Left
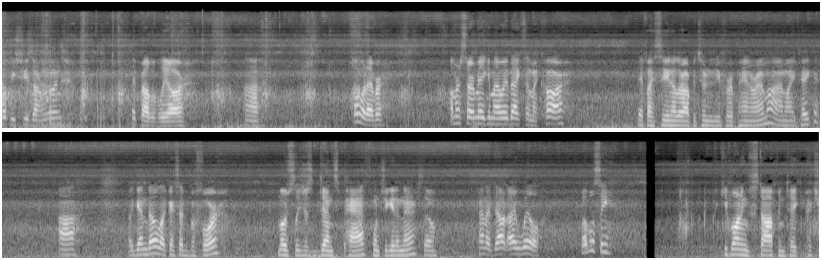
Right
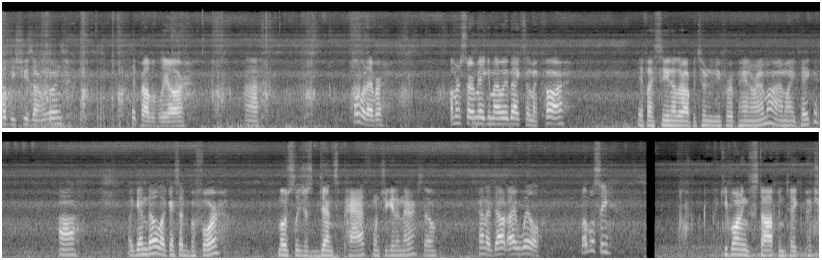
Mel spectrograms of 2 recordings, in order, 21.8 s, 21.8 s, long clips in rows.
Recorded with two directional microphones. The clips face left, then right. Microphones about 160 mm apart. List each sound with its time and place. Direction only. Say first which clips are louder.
0.0 s speech: right 1 dB; 5° right (ahead or behind)
4.6 s speech: left 1 dB; centre (ahead or behind)
15.3 s speech: left 5 dB; 30° left (ahead or behind)
17.3 s speech: even; 5° right (ahead or behind)
20.5 s speech: even; centre (ahead or behind)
